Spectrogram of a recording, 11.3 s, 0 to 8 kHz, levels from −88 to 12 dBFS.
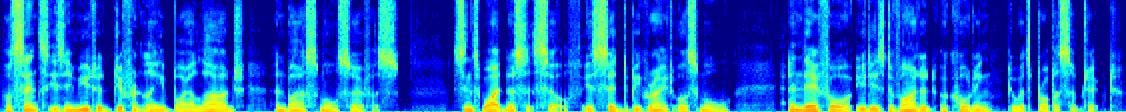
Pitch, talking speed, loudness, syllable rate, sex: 100 Hz, 175 wpm, -21 LUFS, 5.8 syllables/s, male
